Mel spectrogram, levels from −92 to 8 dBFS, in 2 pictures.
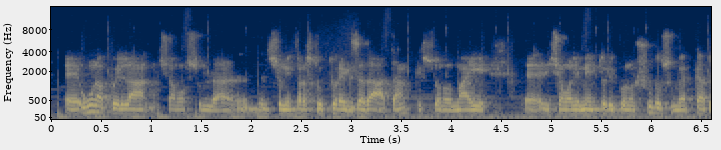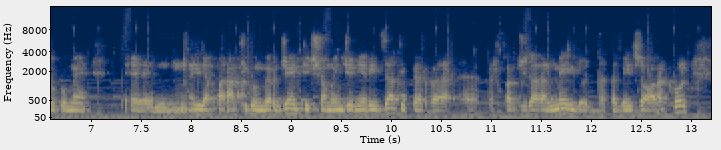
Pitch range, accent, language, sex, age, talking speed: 105-120 Hz, native, Italian, male, 30-49, 145 wpm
